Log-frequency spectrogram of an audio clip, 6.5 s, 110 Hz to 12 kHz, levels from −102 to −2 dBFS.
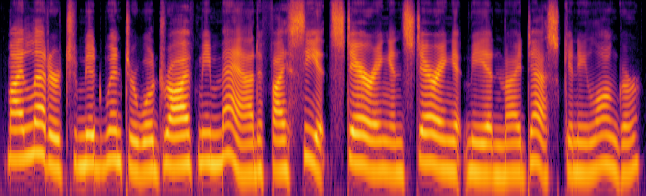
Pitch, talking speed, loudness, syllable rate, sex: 225 Hz, 205 wpm, -18 LUFS, 4.8 syllables/s, female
